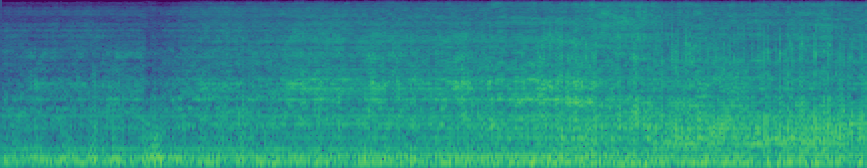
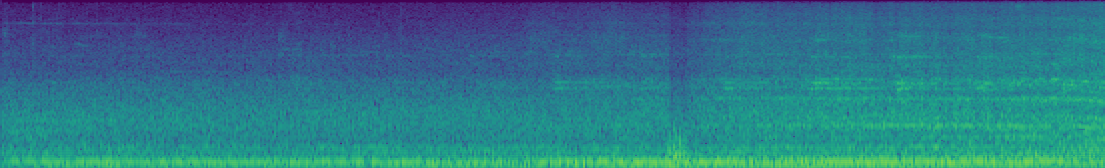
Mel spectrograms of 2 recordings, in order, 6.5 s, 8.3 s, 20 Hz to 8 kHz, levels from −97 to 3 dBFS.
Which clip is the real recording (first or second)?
second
